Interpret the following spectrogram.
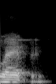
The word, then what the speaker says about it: leprae: Pronuncia só a última letra mesmo no latim. Então, você tem aqui Mycobacterium leprae.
